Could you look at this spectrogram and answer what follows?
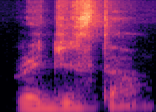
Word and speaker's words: register: For example, in some cases, and this is commonly tested in KCSE, some verbs have their stress falling on the first syllable, e.g., manage, register, exercise, promise, answer.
